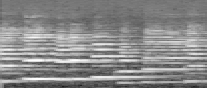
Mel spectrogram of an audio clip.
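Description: A wind instrument plays a short melody of separate clear notes, one after another, going up and down in pitch.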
